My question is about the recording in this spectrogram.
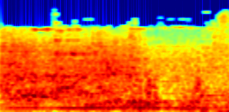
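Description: Busy city street noise: traffic running, with wind on the microphone and a steady low hum throughout.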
